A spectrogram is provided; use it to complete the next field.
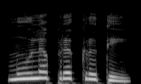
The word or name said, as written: ಮೂಲಪ್ರಕೃತಿ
